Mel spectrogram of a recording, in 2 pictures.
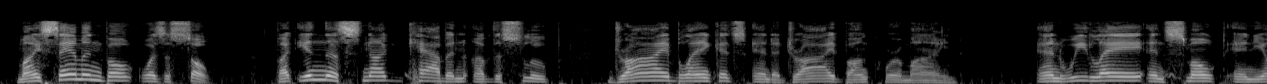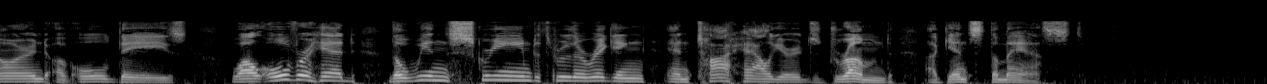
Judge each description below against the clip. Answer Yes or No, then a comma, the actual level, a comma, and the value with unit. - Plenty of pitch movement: Yes, wide, 6.7 semitones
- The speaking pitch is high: No, low, 135 Hz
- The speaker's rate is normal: No, slow, 110 wpm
